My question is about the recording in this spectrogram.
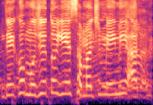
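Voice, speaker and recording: A woman's voice: high-pitched, fairly quick, a crowd in the background. A woman answering a street interview, arguing her opinion and mixing in English words. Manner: argumentative, mixes in English words. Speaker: passer-by interviewee.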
